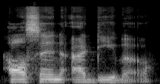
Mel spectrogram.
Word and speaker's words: Paulson Adebo: Paulson Adebo.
